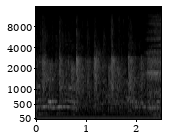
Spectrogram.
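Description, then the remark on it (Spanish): An audience at a church service, standing and applauding in worship, a steady wash of clapping with soft, rhythmic surges, and voices murmuring underneath throughout. “Y si usted tiene esta misma meta conmigo, póngase de pie, eleve su voz, aplauda su presencia, cierre sus ojos y dígale al Señor, Señor, yo tengo esa misma meta en esta hora.”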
